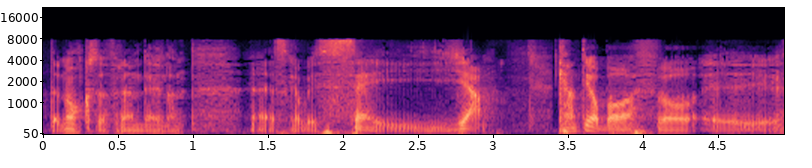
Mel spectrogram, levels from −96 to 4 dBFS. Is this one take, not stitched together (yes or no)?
no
